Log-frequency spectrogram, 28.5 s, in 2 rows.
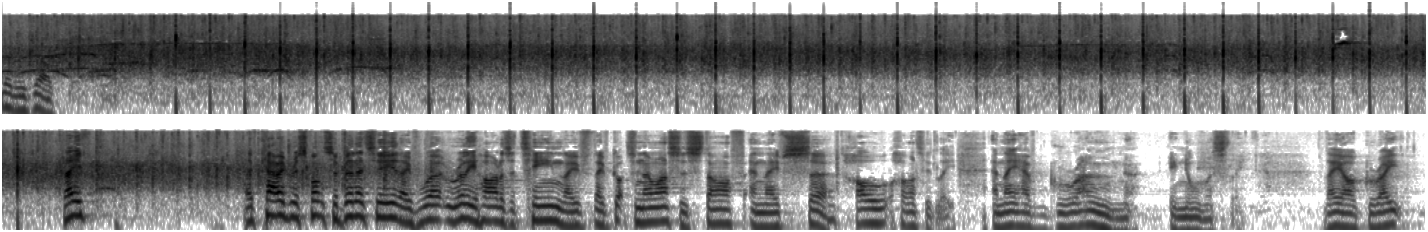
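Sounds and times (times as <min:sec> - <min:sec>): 
speech: 0:00.0 - 0:00.7, 0:14.9 - 0:15.2, 0:16.7 - 0:26.7, 0:27.5 - 0:28.4
audience applause: 0:00.0 - 0:18.9.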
